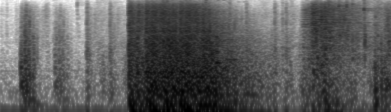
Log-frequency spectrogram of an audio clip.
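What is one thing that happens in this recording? A loud burst of gunfire erupts close by.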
